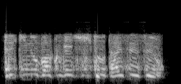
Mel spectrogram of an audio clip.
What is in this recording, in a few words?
dialogs japanese; War Thunder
